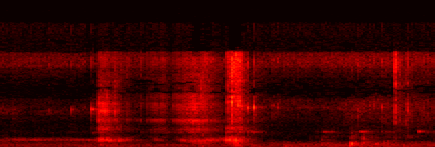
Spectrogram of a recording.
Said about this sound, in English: I'm gonna take a quick sip here of my whiskey beverage.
